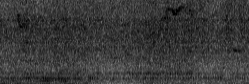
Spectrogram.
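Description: Isuzu Elf light truck's engine running steadily as the truck creeps with its front wheel rolling through muddy, water-filled potholes.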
